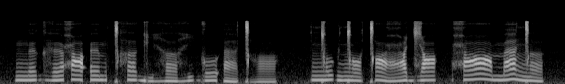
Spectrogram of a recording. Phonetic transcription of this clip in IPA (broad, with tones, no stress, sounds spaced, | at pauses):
ŋ œ˧˥ ɡʱ œː˧˥ ħ ɑ˥ ʔ œː˥ m ǀʰ ʌː˥ ɡ i˩ ɦ ʌː˧˩ ɦ i˥ ɡ oː˧˥ ʔ aː˩ ɡ͡ǀ ɑː˩ | ŋ͡ǀ o˧˥˧ ɡ ŋ͡ǀ ɔ˧˩ ǀ ɑ˥˩ ʕ ɑ˧˥˧ d͡ʑ ɑ˥ | ħ ɑː˧˥˧ m a˧˥˧ ŋ͡ǀ ʌ˧˩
